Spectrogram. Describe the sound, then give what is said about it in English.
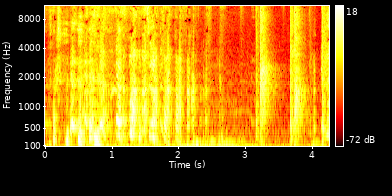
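Chatter and laughter give way to a couple of sharp, loud hand claps struck together in unison, each a crisp smack with a brief gap between them. “Dude, you guys just clapped it like simultaneously.”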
